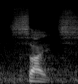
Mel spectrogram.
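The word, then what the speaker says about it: Sitze: it you can sights sites that's easy right like sights and sounds but it's spelled differently exactly yeah okay so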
